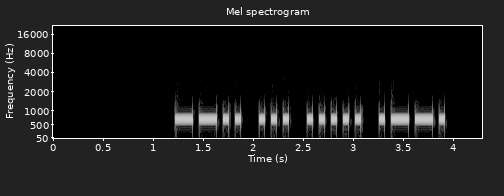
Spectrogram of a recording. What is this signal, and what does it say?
Morse code, heard as a keyed tone, about 20 wpm, 700 Hz. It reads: ZS5P
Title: DXCC-100 Call Signs - 4 Characters - Repeated 2x - 20wpm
